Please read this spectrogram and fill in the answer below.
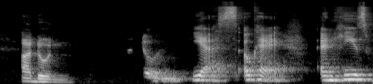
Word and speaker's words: Adul: many names, Thai names I'm thinking of, like Adul's name, right? Okay, did I say that right? You say his name. Adul.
